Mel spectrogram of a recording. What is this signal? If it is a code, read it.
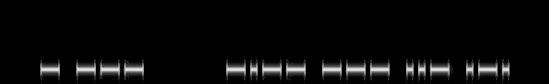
Morse code, heard as a keyed tone, about 20 wpm, 700 Hz. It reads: TO YOUR
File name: 20WPM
